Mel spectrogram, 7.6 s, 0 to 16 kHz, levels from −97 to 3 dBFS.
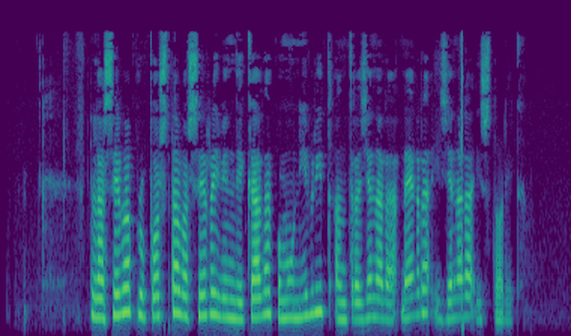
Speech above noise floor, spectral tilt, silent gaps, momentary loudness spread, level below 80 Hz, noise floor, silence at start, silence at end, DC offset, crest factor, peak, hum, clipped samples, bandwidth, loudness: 51 dB; -4.5 dB/octave; none; 8 LU; -74 dBFS; -77 dBFS; 1.2 s; 0.8 s; under 0.1%; 20 dB; -6 dBFS; none; under 0.1%; 11.5 kHz; -26 LUFS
